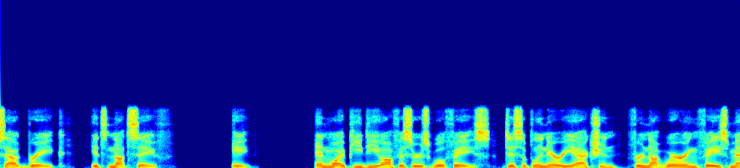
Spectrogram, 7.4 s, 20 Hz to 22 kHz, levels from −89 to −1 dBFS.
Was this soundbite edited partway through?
yes; 1 cut; at 2.5 s

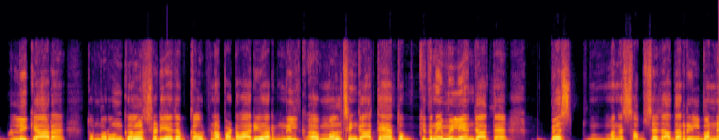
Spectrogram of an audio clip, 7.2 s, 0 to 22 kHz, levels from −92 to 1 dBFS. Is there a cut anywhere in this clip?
no; 0 cuts

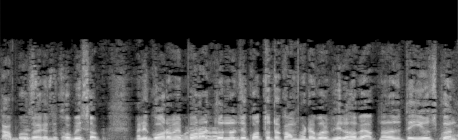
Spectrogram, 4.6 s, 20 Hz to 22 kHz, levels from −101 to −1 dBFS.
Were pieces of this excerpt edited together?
no; 0 cuts

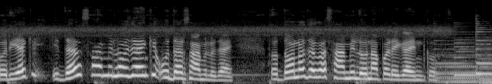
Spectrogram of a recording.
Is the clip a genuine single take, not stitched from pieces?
yes; 0 cuts

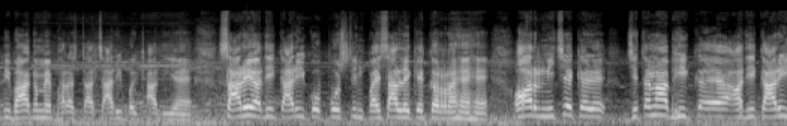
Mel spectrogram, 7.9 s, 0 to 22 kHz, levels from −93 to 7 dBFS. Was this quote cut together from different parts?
no; 0 cuts

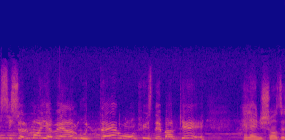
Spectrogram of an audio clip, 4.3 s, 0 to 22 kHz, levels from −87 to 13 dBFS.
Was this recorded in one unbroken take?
no; 1 cut; at 1.2 s

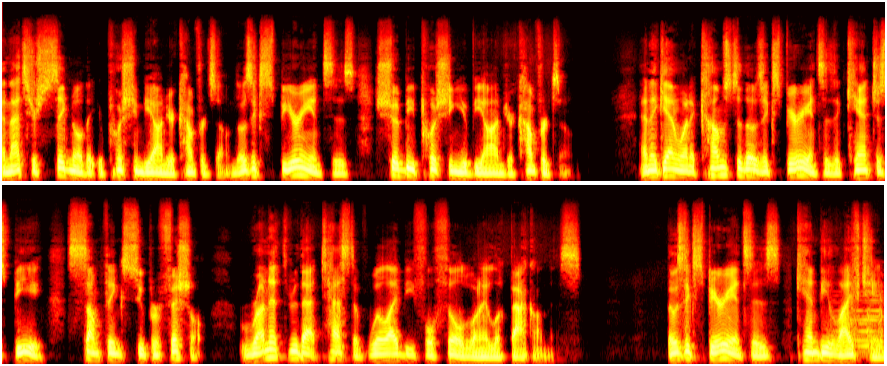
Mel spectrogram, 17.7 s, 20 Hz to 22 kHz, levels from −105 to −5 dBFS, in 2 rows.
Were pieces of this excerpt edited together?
yes; 1 cut; at 16.7 s

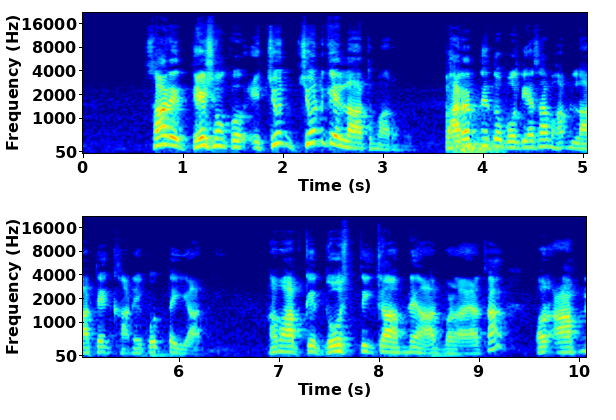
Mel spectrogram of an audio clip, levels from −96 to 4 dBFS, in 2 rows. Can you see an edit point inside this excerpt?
yes; 1 cut; at 3.6 s

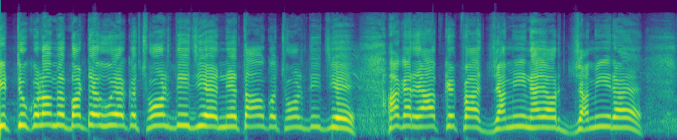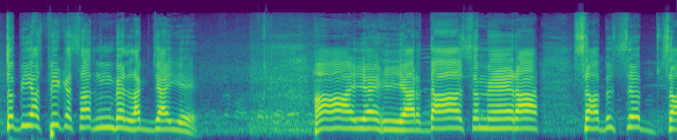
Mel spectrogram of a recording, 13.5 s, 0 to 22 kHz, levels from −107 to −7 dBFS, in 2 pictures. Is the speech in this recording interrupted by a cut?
no; 0 cuts

